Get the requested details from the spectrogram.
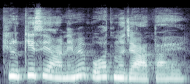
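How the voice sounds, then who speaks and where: A woman voicing a playful, teasing young woman in a spoken love story, in a fairly high voice. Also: lively intonation, a little fast, darkish tone. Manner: cheeky, teasing.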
